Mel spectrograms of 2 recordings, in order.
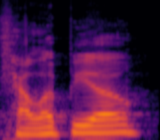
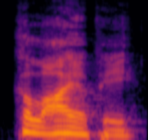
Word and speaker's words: Calliope: Calipio? I can't pronounce this word.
